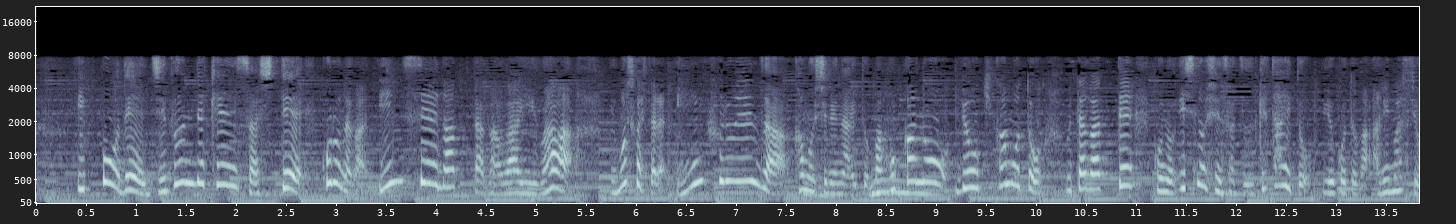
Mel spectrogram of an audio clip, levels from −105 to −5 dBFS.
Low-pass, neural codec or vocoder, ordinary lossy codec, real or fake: none; none; none; real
